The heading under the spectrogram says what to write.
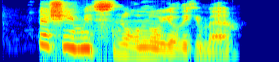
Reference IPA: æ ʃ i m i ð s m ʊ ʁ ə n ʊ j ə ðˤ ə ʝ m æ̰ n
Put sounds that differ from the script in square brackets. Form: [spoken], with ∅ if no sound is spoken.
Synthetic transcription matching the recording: æ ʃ i m i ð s [n] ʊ ʁ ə n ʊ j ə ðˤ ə ʝ m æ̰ [m]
